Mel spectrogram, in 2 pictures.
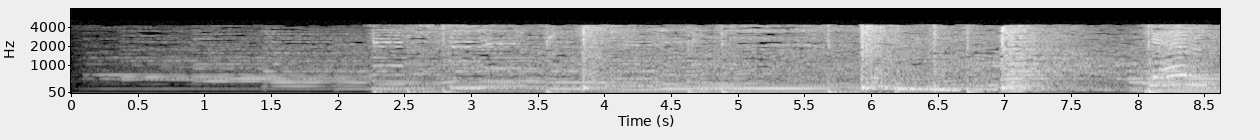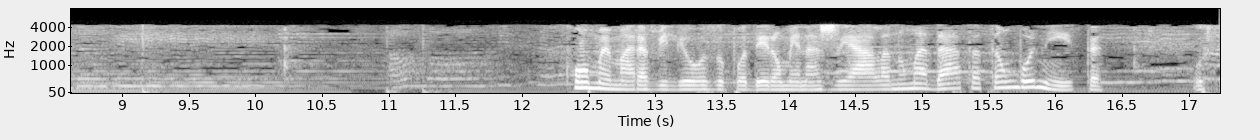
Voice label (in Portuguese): Geral Feminino, Telemensagens; Telemensagens 2017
